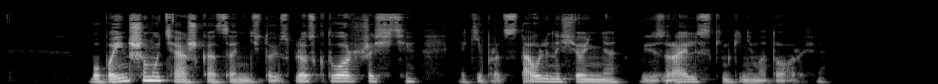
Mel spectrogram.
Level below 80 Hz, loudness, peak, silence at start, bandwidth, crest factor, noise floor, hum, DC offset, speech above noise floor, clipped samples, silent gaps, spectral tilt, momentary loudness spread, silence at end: -52 dBFS; -19 LUFS; -2 dBFS; 0.9 s; 11.5 kHz; 20 dB; -79 dBFS; none; under 0.1%; 59 dB; under 0.1%; none; -4.5 dB/octave; 17 LU; 1.15 s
